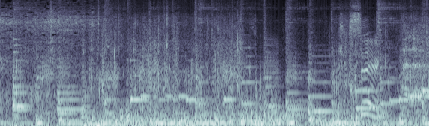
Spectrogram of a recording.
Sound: bike rolling

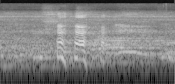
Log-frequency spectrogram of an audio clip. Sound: laughs

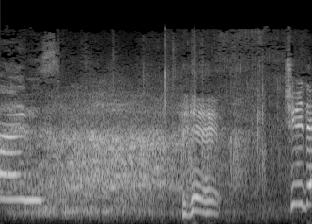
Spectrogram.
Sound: audience laughing

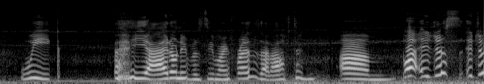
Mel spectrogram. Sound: chuckles

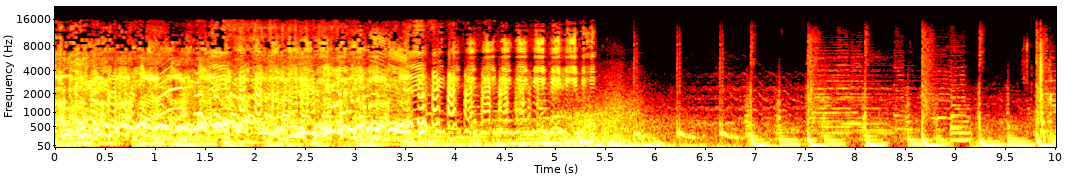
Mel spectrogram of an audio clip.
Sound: making happy sounds

